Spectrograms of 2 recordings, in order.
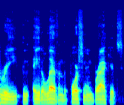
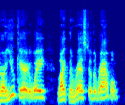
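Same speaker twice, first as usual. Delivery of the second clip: high, loud contemptuous rebuke; scornful scolding; 12 semitones higher, 7 dB louder than usual. A narrator's reading. Pharisees scolding the temple police, loud and scornful. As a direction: sneer it down at them.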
